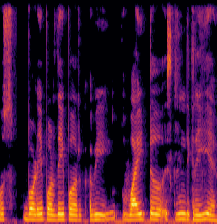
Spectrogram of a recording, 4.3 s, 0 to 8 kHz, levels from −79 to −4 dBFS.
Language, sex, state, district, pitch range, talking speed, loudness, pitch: Hindi, female, Goa, North and South Goa, 180-195 Hz, 140 wpm, -17 LUFS, 190 Hz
